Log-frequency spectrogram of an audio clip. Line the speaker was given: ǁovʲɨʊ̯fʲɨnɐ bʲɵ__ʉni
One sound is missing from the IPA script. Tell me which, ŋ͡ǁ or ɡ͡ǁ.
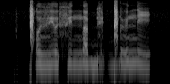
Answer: ɡ͡ǁ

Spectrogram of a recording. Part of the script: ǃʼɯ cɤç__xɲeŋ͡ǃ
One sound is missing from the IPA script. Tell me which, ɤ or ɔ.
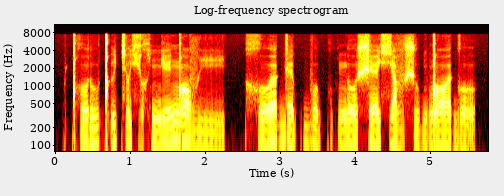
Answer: ɔ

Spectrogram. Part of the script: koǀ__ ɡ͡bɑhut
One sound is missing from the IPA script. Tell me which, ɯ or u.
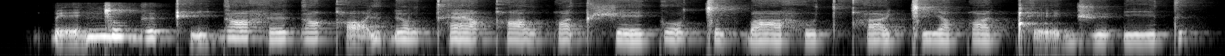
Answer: ɯ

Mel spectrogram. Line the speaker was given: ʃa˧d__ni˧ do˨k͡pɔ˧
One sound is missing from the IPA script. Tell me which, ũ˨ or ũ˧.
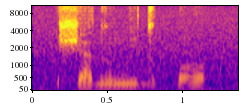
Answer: ũ˧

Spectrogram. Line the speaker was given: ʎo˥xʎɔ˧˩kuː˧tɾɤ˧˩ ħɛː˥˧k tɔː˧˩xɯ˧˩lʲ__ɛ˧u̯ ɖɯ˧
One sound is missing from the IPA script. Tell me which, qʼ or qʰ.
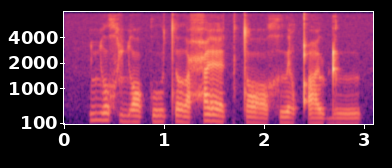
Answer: qʼ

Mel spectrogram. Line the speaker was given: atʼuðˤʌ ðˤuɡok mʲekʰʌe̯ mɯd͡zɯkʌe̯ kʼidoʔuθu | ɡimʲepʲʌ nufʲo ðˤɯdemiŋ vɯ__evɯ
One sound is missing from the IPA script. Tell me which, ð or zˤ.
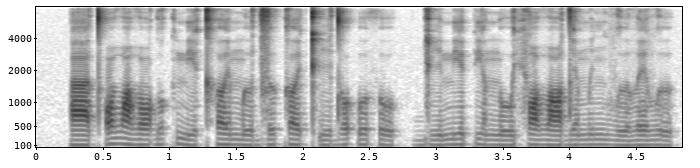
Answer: ð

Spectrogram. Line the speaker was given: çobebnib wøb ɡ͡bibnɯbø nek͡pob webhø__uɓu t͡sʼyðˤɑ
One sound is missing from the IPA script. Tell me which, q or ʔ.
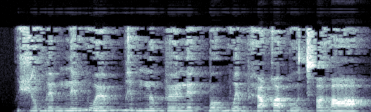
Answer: q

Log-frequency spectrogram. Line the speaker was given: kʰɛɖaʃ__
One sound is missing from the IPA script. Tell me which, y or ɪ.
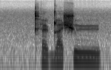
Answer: y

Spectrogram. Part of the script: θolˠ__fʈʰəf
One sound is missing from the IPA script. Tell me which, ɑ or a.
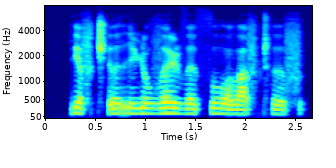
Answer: a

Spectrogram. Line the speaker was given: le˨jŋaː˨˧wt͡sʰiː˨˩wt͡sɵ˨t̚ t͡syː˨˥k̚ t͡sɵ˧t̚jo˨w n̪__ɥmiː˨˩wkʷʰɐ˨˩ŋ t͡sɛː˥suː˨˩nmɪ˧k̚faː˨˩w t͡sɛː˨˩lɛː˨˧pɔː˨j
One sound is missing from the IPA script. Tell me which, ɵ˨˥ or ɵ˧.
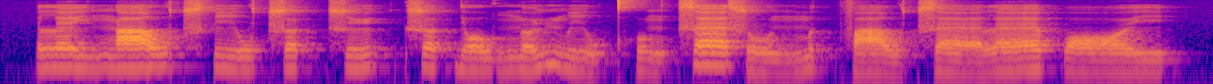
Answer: ɵ˨˥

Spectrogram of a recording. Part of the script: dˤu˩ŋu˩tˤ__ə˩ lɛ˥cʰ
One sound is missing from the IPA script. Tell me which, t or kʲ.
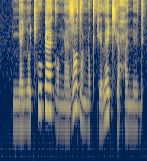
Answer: kʲ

